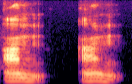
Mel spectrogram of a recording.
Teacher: And anuswara is essentially pronounced as the definition of that is a post-vocalic nasalization, which means you say the consonant, you say the vowel, and then you have a nasal, release. So it will be just sound like an.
